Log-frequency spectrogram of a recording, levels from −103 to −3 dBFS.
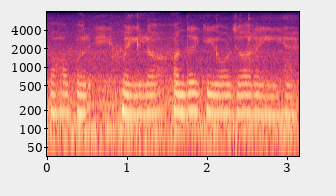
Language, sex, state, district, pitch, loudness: Hindi, female, Haryana, Jhajjar, 175 Hz, -15 LUFS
